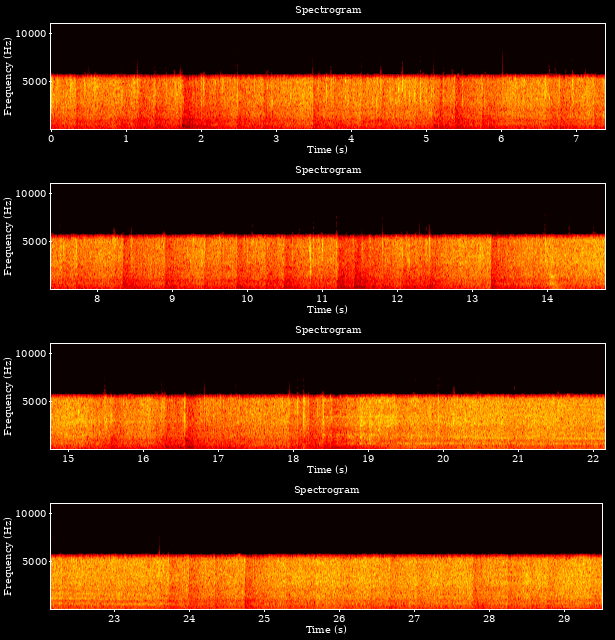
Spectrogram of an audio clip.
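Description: Rain pouring off the edge of a roof overhang: a dense, steady patter of falling and splashing drops. About two-thirds of the way through it grows louder and a low hum joins in.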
